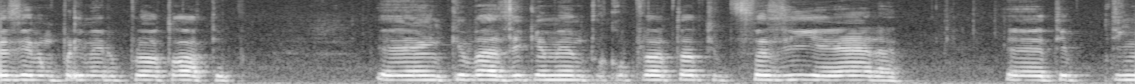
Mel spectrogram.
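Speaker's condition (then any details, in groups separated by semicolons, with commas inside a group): Cerebral palsy; uses a wheelchair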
